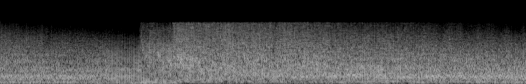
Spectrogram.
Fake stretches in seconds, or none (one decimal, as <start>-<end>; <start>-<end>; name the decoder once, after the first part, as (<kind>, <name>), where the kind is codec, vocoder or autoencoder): 1.1-4.3 (vocoder, WaveNeXt)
